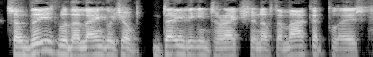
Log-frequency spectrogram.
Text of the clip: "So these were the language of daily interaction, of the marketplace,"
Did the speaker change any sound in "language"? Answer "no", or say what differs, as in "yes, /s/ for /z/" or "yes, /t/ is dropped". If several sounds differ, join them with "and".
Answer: no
